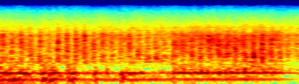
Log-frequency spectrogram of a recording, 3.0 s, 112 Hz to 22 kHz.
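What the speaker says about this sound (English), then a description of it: "Three hours later, an ARVN helicopter landed." A South Vietnamese army helicopter in Vietnam, 1963, drones steadily with a low rhythmic hum and buzzing rotor pulse, sustained and fairly close throughout.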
